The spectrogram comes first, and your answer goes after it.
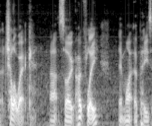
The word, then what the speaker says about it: Chilliwack: uh shortening my eye I was saying it more like Chilliwack rather than Chilliwack so hopefully it might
